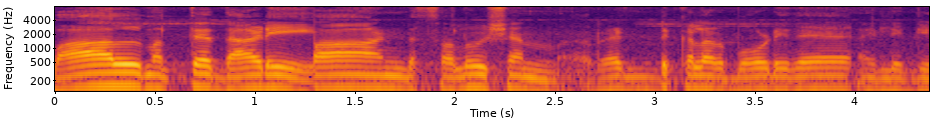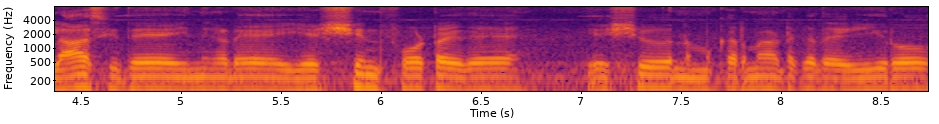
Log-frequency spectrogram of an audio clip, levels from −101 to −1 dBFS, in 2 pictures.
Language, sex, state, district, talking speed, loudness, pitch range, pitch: Kannada, male, Karnataka, Shimoga, 145 wpm, -26 LUFS, 120-130 Hz, 120 Hz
